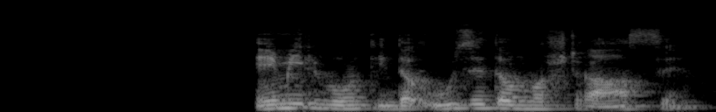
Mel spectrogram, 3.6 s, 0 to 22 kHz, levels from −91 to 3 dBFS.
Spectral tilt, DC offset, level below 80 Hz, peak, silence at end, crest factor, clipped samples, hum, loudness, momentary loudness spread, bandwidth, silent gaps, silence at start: -8 dB/octave; under 0.1%; -76 dBFS; -22 dBFS; 0.1 s; 18 dB; under 0.1%; none; -40 LUFS; 4 LU; 7.8 kHz; none; 1.3 s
